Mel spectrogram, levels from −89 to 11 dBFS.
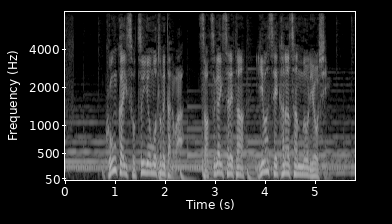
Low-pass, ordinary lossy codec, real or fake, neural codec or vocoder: none; none; real; none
